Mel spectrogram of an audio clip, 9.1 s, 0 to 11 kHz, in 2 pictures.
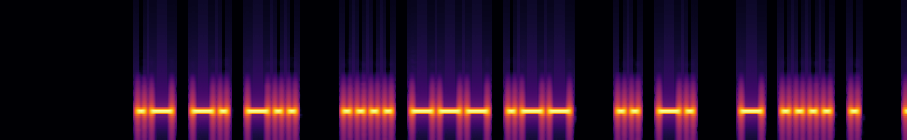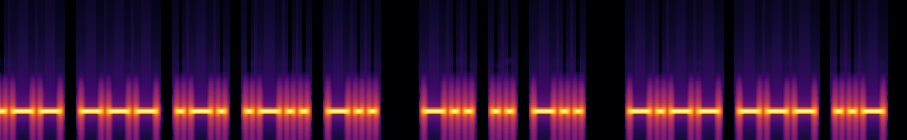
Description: Morse code, heard as a keyed tone, about 34 wpm, 700 Hz. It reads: AND HOW IN THE WORLD DID YOU
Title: Sentences from Top 200 Words 35wpm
